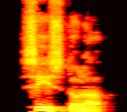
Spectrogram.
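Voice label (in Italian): "sistola", dialetto crespinese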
